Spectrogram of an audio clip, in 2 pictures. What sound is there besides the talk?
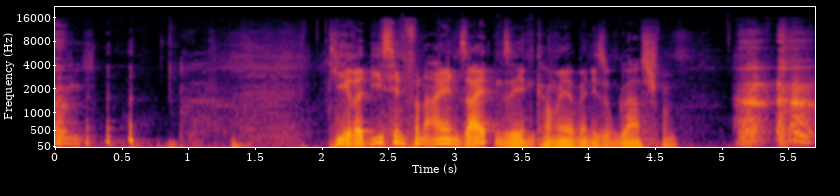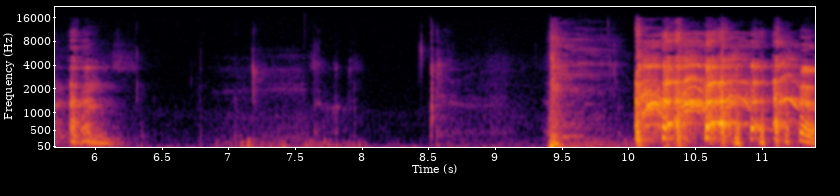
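coughing fit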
